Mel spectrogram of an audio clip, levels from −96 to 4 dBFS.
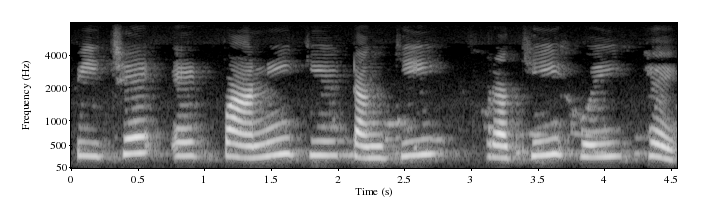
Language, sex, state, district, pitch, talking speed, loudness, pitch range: Hindi, female, Madhya Pradesh, Dhar, 280 Hz, 105 wpm, -17 LUFS, 260-305 Hz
